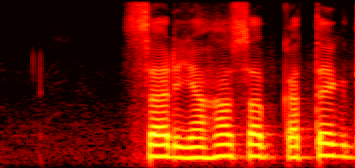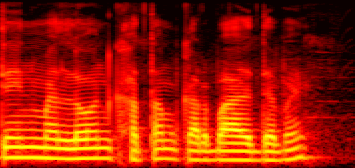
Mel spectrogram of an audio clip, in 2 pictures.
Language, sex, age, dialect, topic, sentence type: Maithili, male, 18-24, Eastern / Thethi, banking, question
